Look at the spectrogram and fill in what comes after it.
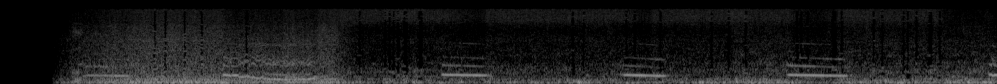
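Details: Adult cat named Hina, which rarely comes onto a lap, snoring while asleep on one. A wavering tone comes first, then short, falling, whistled snore notes repeat about every one and a half seconds over a steady low rumble.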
